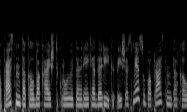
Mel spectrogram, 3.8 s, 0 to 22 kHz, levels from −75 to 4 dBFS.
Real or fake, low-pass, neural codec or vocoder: fake; 7.2 kHz; codec, 16 kHz, 8 kbps, FreqCodec, larger model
